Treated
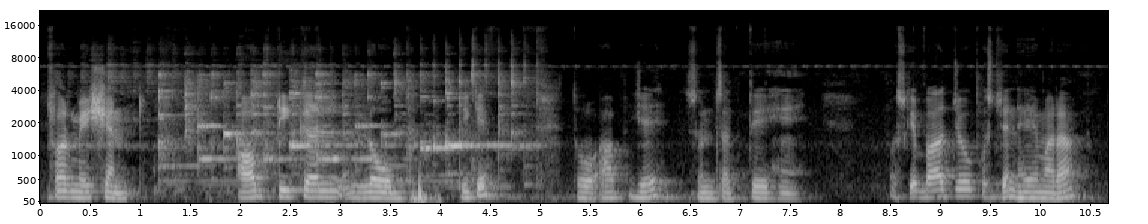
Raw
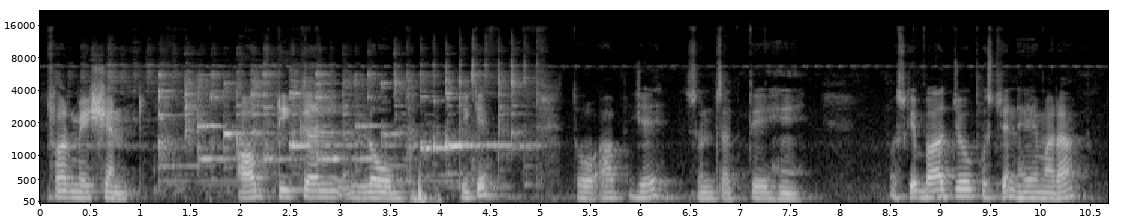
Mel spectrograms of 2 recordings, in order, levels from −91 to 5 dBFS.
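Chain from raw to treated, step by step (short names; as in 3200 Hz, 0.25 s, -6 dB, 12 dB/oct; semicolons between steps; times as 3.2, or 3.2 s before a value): 7.27–9.5 low shelf 260 Hz -11.5 dB; gain -3 dB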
